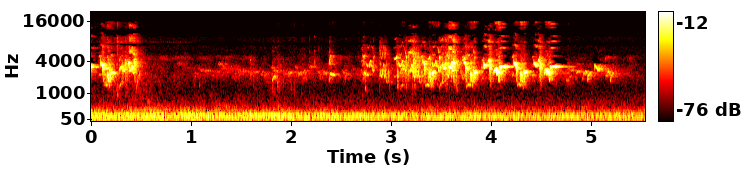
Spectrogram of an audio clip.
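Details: Several wild sooty-headed bulbuls attacking together in a group, giving bright, jumbled chattering and chirping calls in two bursts, loudest toward the end, with a quieter patch between them.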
